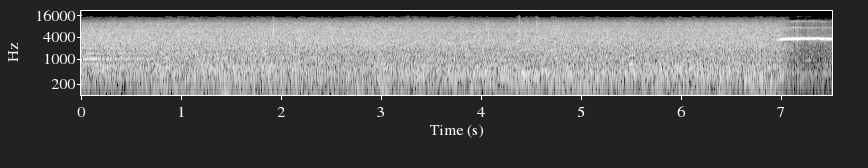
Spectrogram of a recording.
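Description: Steady rushing wash of water-polo splashing echoing in an indoor pool hall. Near the end, a long, high, steady referee's whistle begins.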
